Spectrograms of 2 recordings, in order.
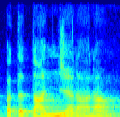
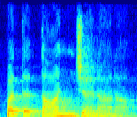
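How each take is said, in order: No difference in how they are said.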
